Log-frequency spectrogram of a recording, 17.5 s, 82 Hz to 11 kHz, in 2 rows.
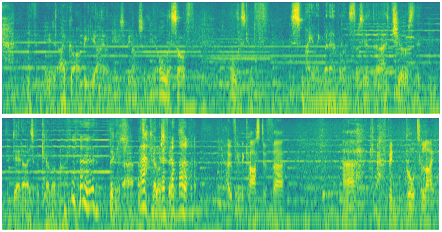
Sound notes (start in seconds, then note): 9.9 laughs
